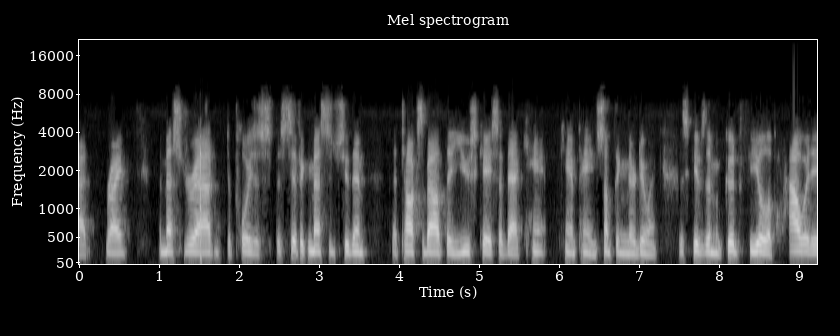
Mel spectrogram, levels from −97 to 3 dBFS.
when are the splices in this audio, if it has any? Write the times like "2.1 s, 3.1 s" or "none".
7.5 s

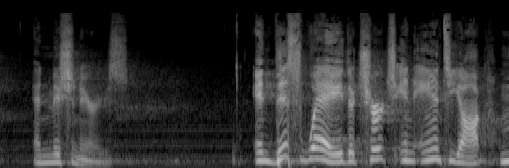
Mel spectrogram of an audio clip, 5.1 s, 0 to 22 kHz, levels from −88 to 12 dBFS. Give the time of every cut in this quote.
2.4 s

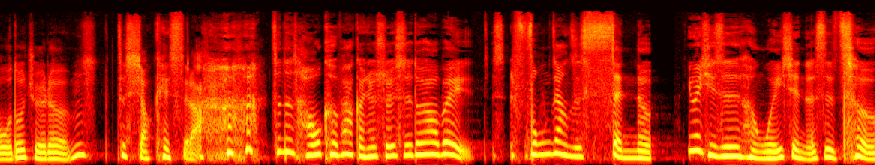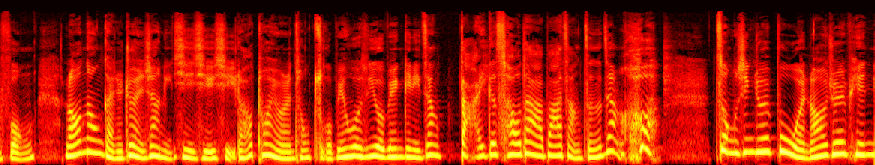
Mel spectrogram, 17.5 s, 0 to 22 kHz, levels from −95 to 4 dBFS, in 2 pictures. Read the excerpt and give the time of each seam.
2.6 s, 10.5 s

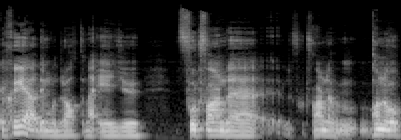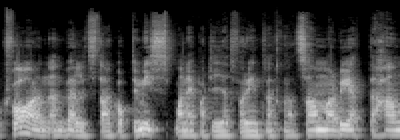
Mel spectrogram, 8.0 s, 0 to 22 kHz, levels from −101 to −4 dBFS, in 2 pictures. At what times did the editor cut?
3.7 s

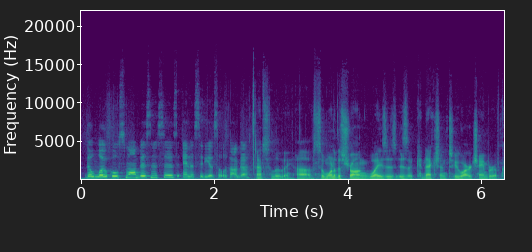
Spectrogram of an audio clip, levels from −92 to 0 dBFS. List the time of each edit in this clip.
none

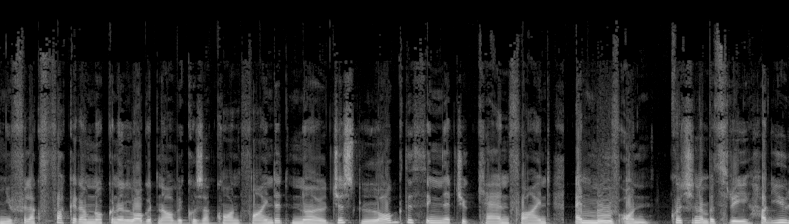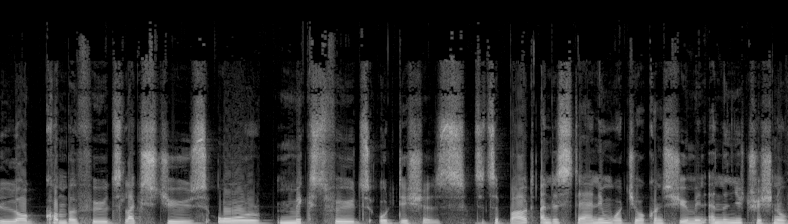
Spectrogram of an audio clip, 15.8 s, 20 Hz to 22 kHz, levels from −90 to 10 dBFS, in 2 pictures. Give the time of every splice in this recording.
6.5 s, 12.6 s

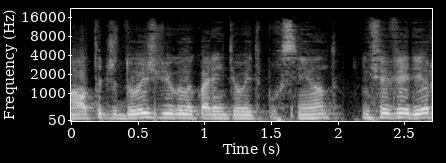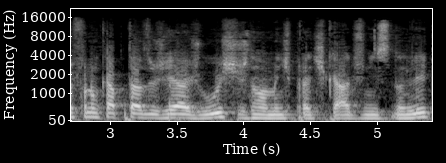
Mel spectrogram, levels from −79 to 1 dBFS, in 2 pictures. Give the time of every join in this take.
2.1 s

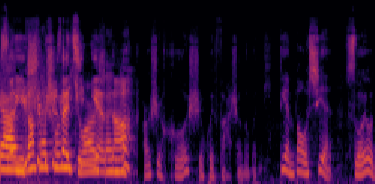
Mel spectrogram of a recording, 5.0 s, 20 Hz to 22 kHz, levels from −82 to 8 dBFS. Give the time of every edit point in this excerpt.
1.8 s, 3.6 s

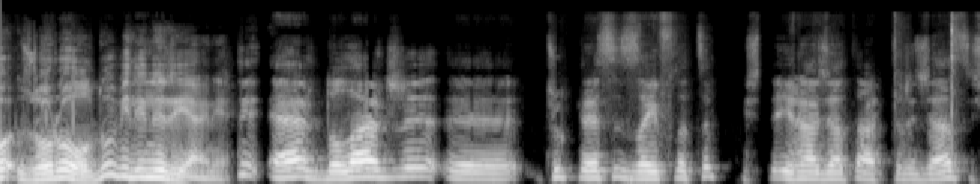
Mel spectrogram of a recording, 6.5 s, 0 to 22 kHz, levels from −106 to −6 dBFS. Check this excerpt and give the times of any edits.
1.6 s, 4.9 s

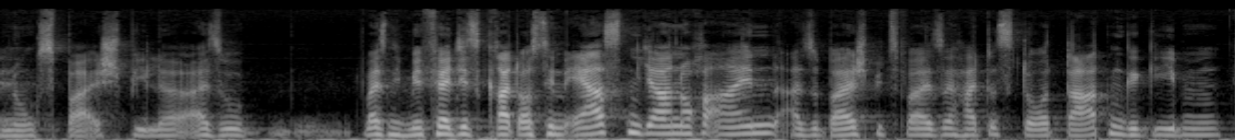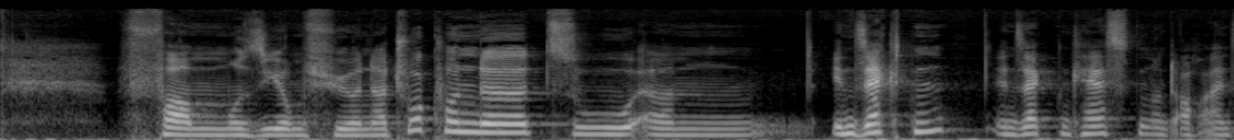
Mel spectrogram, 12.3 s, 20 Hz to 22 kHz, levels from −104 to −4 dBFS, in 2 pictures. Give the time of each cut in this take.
none

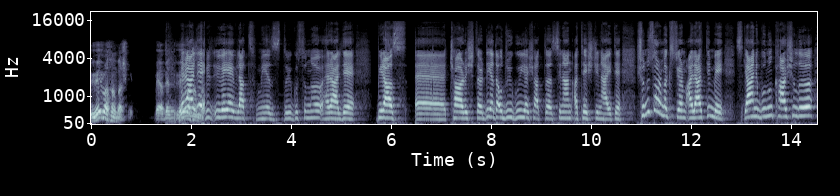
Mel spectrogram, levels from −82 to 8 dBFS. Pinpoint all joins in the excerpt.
2.3 s, 13.0 s

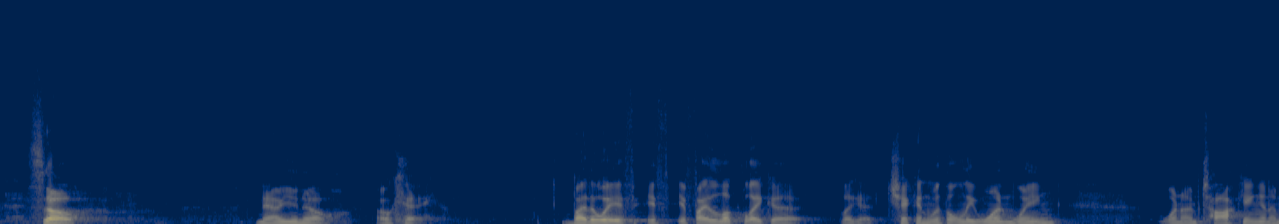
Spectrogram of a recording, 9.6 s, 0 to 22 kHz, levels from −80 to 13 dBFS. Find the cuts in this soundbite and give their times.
2.6 s

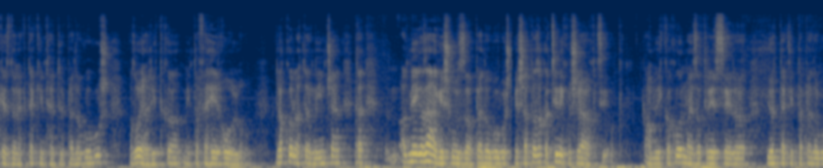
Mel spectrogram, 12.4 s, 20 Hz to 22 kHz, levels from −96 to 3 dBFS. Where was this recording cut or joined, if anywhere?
5.3 s, 7.7 s

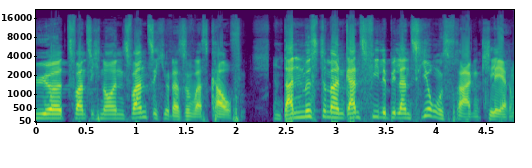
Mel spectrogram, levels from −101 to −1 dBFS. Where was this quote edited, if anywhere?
2.3 s

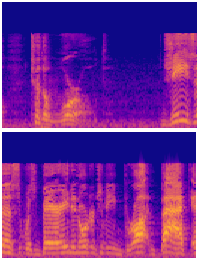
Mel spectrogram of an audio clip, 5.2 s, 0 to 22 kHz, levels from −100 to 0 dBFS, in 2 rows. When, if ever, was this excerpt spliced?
2.1 s

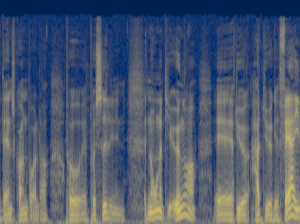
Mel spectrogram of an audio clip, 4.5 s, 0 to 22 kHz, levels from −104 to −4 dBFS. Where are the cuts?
1.0 s, 2.2 s, 3.5 s

